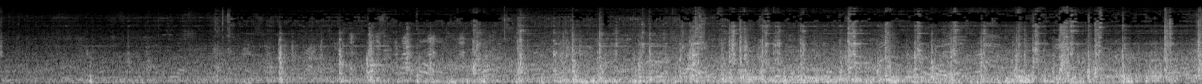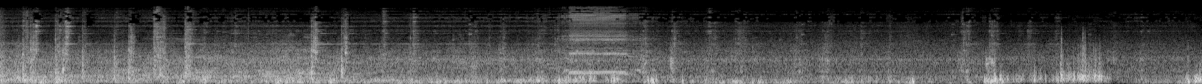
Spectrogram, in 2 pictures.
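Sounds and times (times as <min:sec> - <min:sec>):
train rumbling: 0:00.0 - 0:24.0
train horn toot: 0:17.6 - 0:18.6.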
